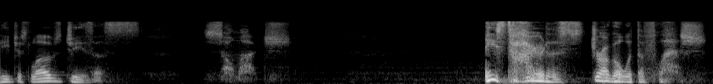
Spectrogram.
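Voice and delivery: drops to a near whisper; hushed and tender. Real, not acted. Preacher whispering how much Paul loves Jesus, hushed.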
